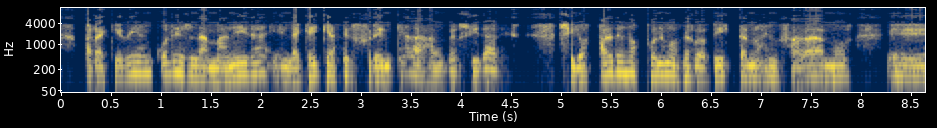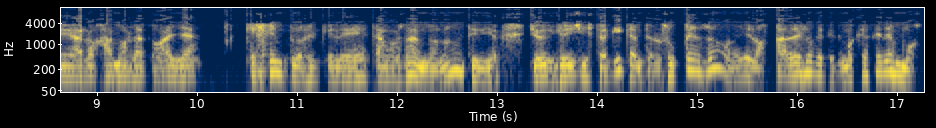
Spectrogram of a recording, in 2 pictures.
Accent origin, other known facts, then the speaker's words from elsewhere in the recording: Valencian Community, Spain; now in Badajoz, Spain; aunque vivo aquí en Badajoz, soy valenciano, ¿eh? Así que encantado de estar ahí hablando para mi tierra.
